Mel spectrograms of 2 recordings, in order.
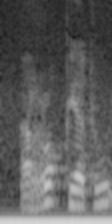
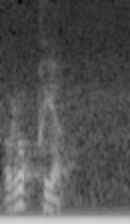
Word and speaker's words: رقية: Al-ruqyatu bisukun il-qaf. Donc, premièrement, on dit ruqya, c'est-à-dire sur le qaf, on met une sukun.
